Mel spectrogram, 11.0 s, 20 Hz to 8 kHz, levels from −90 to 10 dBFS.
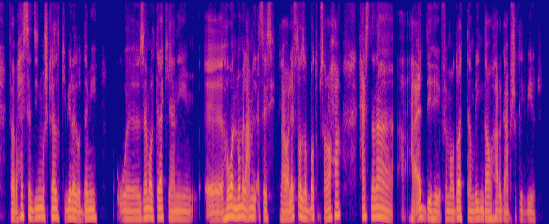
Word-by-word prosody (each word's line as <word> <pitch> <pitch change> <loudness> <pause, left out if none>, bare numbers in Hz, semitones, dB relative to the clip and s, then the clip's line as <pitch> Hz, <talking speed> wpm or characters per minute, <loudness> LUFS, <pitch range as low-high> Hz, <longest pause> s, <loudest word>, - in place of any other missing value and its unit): فباحس 125 +7 +2
إن 115 - +2
دي 110 +3 -1
المشكلة 120 0 +2
الكبيرة 110 0 -1
اللي 100 - +2
قدّامي، 110 +4 0 0.4
وزي 100 +2 -1
ما 115 - +3
قلت 110 +2 0
لك 120 -2 +1
يعني 95 -1 -3 0.2
آآ، 90 +1 +1
هو 120 +7 +5
النوم 125 0 +5
العامل 115 +1 +2
الأساسي، 105 -3 -3
لو 100 -2 0
عرفت 115 +8 +1
اضبطه 120 0 +1
بصراحة 125 +6 0 0.3
حاسس 125 0 0
إن 120 - +3
أنا 115 -6 +3
آآ، - - -8 0.2
ه - - -11 0.3
هأدي 105 -4 0
في 100 - -7
موضوع 100 +3 +2
التمرين 105 -1 -2
ده 100 -1 +2
وهارجع 100 -1 -2
بشكل 100 +2 -7
كبير. 95 -1 -10
105 Hz, 185 wpm, -22 LUFS, 100-120 Hz, 0.4 s, هو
